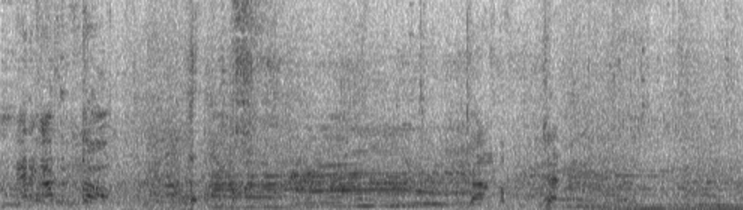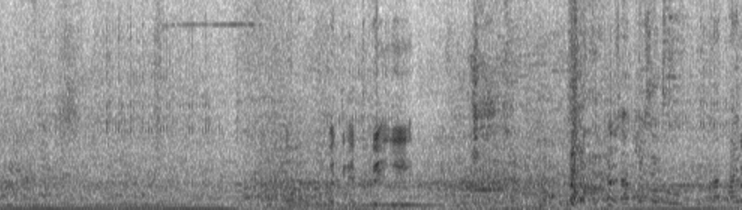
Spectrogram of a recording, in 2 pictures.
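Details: Cattle lowing amid a noisy crowd, with low drawn-out moos, one held steady for several seconds, over constant human chatter and background rumble.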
